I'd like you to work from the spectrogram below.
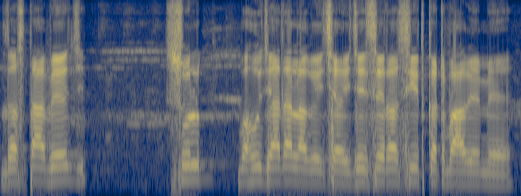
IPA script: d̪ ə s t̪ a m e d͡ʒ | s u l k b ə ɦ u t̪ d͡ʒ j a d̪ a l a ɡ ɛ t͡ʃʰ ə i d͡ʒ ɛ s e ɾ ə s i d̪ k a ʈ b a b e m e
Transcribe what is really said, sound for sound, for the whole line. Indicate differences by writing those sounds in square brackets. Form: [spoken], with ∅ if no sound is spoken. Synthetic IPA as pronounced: d̪ ə s t̪ a [b] e d͡ʒ | s u l k b ə ɦ u t̪ d͡ʒ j a d̪ a l [ə] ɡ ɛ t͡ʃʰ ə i d͡ʒ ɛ s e ɾ ə s i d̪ k [ə] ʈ b a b e m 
